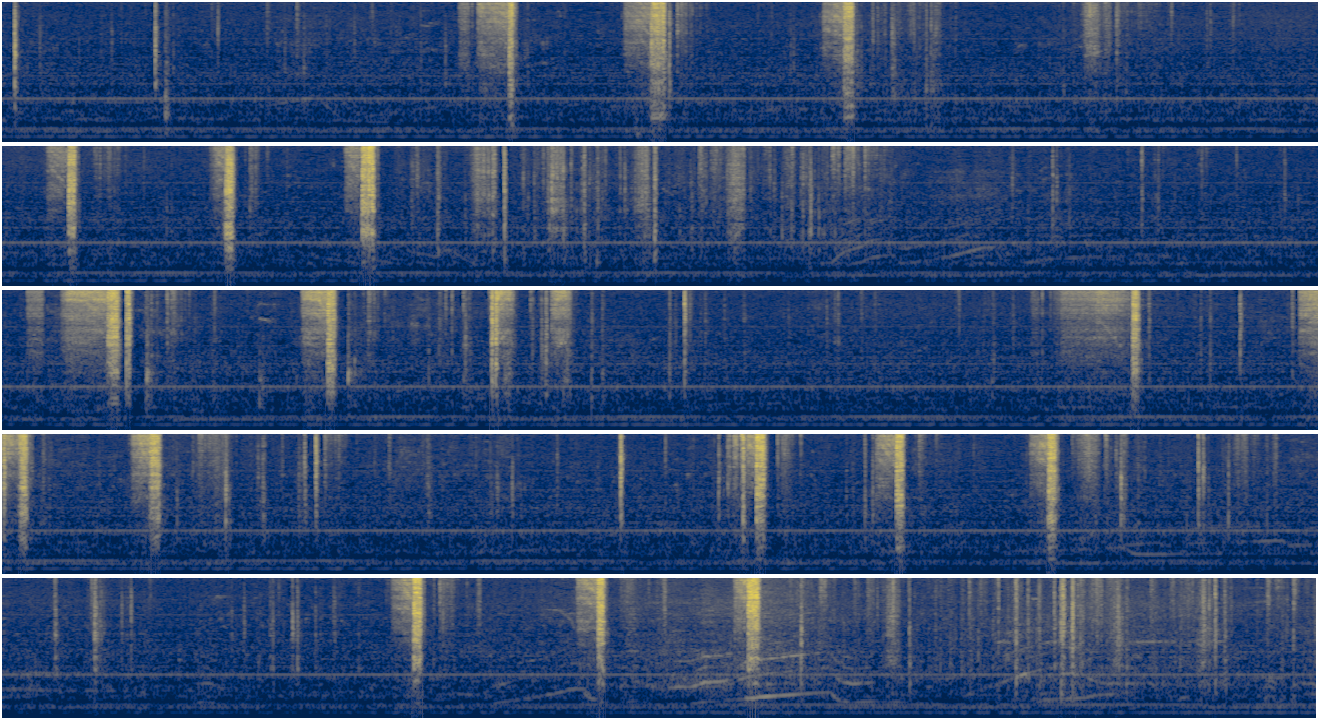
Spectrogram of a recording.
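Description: Sharp metallic clicks and clinks of steel door hinges and screws being handled, with a few short bursts of a cordless Ryobi driver driving hinge screws into OSB. A steady hum sits underneath.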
